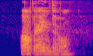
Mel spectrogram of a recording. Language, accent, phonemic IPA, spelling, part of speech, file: French, Canada, /ɑ̃.pʁɛ̃.dʁɔ̃/, empreindrons, verb, LL-Q150 (fra)-empreindrons.wav
- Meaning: first-person plural simple future of empreindre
